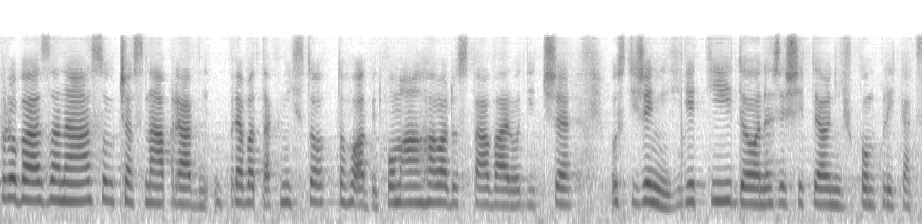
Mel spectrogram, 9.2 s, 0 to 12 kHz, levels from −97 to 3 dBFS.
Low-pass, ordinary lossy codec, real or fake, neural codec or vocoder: 7.2 kHz; AAC, 48 kbps; fake; codec, 16 kHz, 0.7 kbps, FocalCodec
